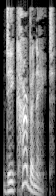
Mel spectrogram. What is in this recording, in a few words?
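"decarbonate", English, British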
